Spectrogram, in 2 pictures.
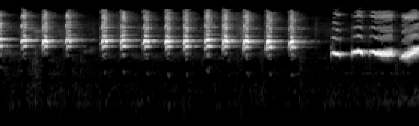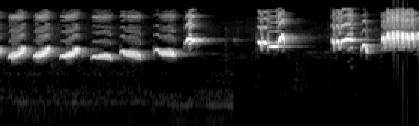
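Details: White-rumped shama master song for training birds: a long rapid run of repeated sharp notes, then a series of rich looping whistles, followed by short buzzy bursts at the end; loud and clean recording.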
